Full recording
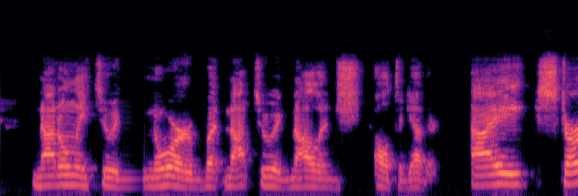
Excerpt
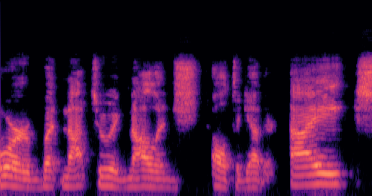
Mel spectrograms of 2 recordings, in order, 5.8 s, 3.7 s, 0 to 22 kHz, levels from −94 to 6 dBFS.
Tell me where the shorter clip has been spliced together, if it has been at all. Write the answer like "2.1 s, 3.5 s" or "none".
2.7 s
